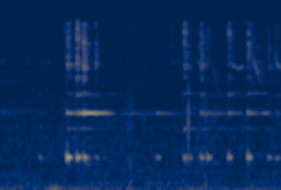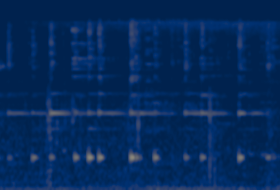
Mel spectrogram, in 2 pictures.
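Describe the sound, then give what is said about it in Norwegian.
Scattered clanking of cowbells and lighter sheep bells ringing irregularly in open air on an alpine mountain pasture with a few mountain farms and green meadows, away from road noise, with an occasional bird, a quiet outdoor background and no voices. “Vi er borte fra veistøyen og bare kubjeller og en og annen sauebjelle og en fugl er å høre.”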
